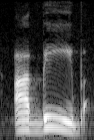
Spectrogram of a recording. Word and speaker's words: Abib: out of the month Abib a beeb beeb in Hebrew which is spelled a bi B means April the month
